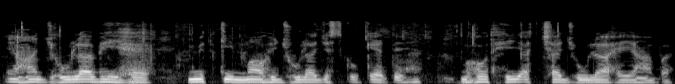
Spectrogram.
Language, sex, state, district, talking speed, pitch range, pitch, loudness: Hindi, male, Uttar Pradesh, Hamirpur, 150 wpm, 105-120 Hz, 110 Hz, -15 LUFS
